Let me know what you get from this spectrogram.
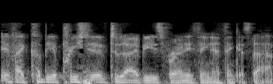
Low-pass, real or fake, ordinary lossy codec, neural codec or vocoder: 7.2 kHz; fake; MP3, 32 kbps; codec, 16 kHz, 1.1 kbps, Voila-Tokenizer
